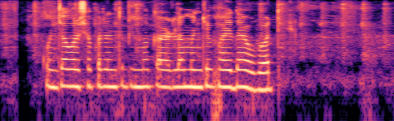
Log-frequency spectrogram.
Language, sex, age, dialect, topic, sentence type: Marathi, female, 18-24, Varhadi, banking, question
